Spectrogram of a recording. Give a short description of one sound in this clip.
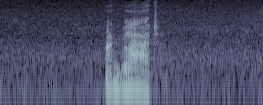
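An elderly woman speaks softly.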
